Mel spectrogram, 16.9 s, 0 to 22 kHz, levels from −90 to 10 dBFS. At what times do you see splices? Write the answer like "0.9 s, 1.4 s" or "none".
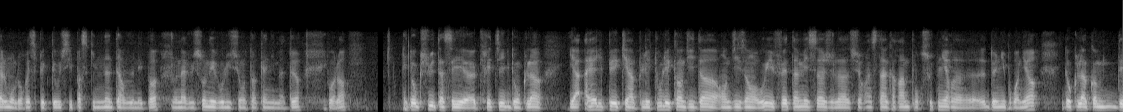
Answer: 2.6 s, 4.9 s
